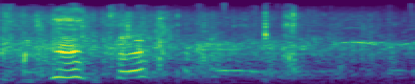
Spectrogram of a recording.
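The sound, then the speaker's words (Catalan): Applause from an audience in a steady, dense wash of clapping, with a brief voice at the start. “Ara esperava els aplaudiments, jo.”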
